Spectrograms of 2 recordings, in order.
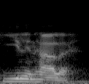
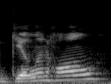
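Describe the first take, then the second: First: The name is said with Swedish-style sounds. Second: The name is read with plain English sounds. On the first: The speaker calls it right. "Because it's Swedish, a different accent" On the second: The speaker calls it wrong. "what seems to be"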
